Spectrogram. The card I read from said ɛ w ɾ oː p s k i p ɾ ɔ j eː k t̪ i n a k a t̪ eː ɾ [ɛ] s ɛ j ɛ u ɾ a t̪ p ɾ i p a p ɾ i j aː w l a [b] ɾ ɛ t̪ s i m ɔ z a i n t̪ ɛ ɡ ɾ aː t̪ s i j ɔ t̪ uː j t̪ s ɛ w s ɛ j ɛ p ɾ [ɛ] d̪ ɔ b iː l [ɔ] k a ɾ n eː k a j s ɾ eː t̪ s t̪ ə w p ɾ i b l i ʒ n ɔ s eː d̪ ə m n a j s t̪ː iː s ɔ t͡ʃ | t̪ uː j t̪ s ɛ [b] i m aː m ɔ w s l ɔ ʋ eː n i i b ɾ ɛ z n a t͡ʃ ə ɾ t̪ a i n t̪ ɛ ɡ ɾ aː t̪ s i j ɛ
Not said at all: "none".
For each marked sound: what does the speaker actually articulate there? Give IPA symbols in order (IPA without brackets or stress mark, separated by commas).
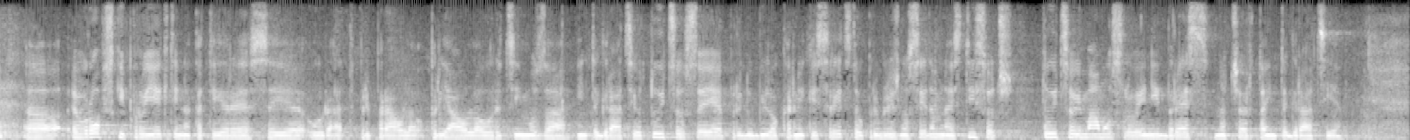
ɛ, w, i, ɔ, w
